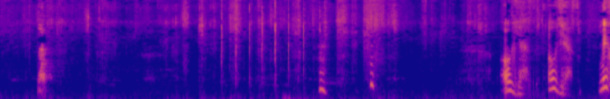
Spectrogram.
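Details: Havamalt and Chihuahua mix puppies enjoying time outside: a mix of light taps and a woman's talking, ending in a burst of three quick, high-pitched yapping barks in the last two seconds.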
